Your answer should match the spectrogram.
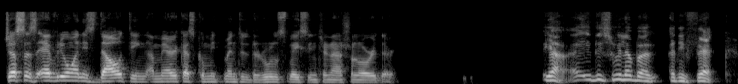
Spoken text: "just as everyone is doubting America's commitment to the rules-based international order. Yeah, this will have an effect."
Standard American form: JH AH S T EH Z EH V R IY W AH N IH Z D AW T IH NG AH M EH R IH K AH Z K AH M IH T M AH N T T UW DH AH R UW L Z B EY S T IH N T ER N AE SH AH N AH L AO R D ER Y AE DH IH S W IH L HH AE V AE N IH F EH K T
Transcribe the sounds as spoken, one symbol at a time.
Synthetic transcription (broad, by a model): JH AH S T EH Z EH V R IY W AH N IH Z D AW T IH NG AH M EH R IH K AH S K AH M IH T M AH N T T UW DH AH R UW L S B EY S IH N T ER N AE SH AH N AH L AO R D ER Y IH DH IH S W IH L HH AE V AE N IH F EH K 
